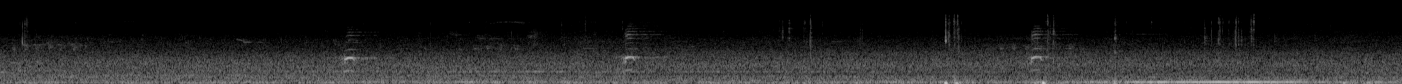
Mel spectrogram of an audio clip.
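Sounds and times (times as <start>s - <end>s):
steady outdoor noise: 0.0s - 14.0s
bird calling: 3.4s - 3.8s, 6.2s - 6.7s, 10.1s - 10.8s.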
